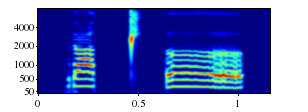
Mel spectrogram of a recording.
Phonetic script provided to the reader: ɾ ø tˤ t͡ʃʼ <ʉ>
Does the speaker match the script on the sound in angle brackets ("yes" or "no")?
no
